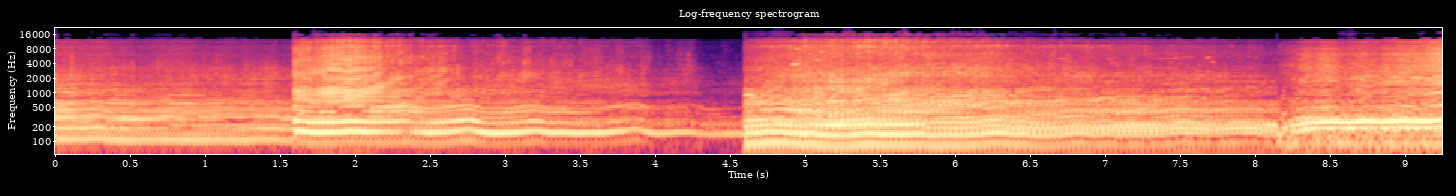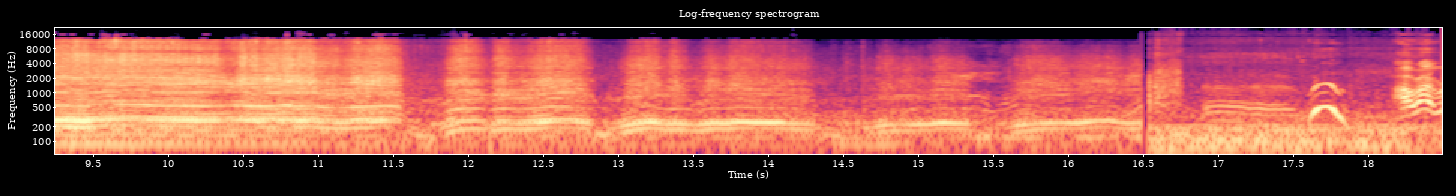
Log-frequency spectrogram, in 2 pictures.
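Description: Off-road race vehicles testing at King of the Hammers roar past on a desert road, engines revving loudly with shifting pitch and passing surges, while people talk over the noise.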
